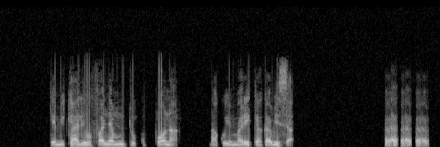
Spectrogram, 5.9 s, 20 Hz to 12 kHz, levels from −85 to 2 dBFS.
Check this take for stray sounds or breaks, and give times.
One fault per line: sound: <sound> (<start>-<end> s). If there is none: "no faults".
sound: laugh (5.1-5.7 s)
